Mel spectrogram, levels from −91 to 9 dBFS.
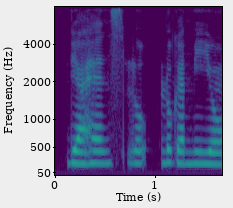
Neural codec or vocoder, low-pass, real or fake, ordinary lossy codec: none; none; real; none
